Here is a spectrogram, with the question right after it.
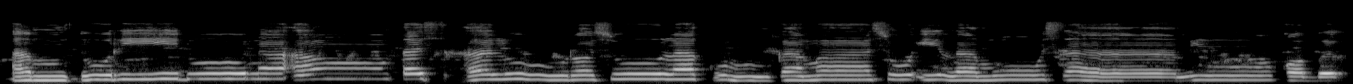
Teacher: Nah, sudah bagus Bu, tinggal kepanjangan di Musa.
